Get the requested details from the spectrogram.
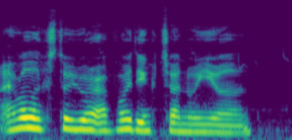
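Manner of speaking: usual speaking voice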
